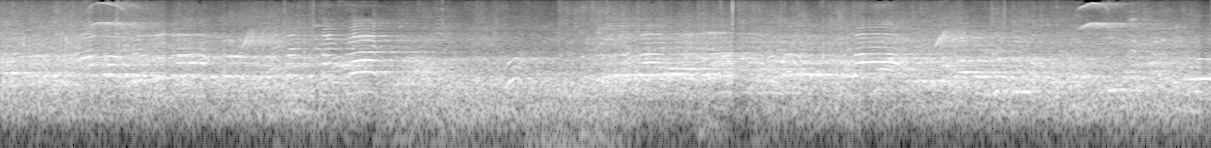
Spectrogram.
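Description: A referee blows a sharp whistle.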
